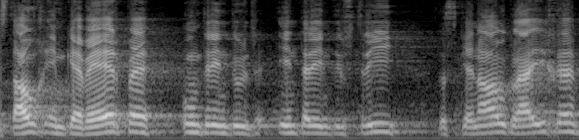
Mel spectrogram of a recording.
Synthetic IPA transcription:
staʊχɪmɡevɛɾb̥əʊndɪndɛɾɪndustɾiː | d̥ɑsɡ̥enaʊɡlaɪçə

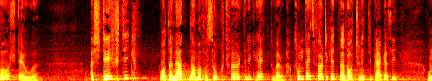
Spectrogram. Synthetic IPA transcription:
ɔːɾʃtɛlə | əʃtɪftiɡ | ʋod̪ənætnɑməfɔsʊχtfœɾd̥̪əɾiɡhɛtːuʋɛɾksʊndhɛɪtsfœɾdəɾiɡkhɛt̪ʋæːɾʋɔt̪ʃonɪd̚d̥̪əɾɡ̥æɡəsi | ʊn

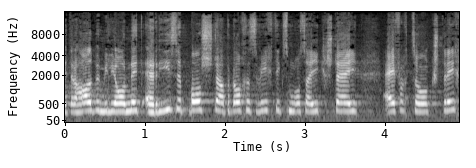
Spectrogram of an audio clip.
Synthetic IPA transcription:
ɪd̥əhɑlbəmiljoːnːɪdəriːzəpɔʃtəɑbəɾdɔχəsʋɪχtɪksmɔsɑikχʃtɛɪ | ʔæɪfɑχt͡sokʃtrɪχ

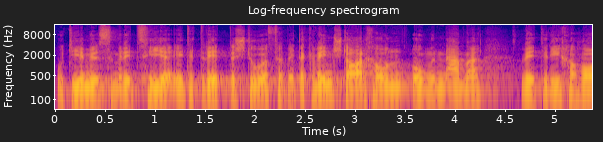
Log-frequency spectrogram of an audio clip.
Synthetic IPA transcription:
ʊd̥iəmyəsːəməɾjɪt͡shiəʔɪd̥̪əd̥ɾɪt̪ːəʃtuəfəbɪd̥̪əkʋɪnʃtɑrχəʊŋərnæmə | ʋɪd̪əɾiːχəɦɔ

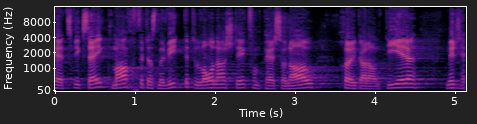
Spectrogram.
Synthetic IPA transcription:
ɦɛtsʋiːksɛɪt̚kmɑχtfyɾdɑsməɾʋit̪əɾd̥əloːnɑːʃtiːɡ̥fɔmpʰɛɾsɔnɑːlχœʏɡɑɾɑnt̪iːəɾə | mɪ

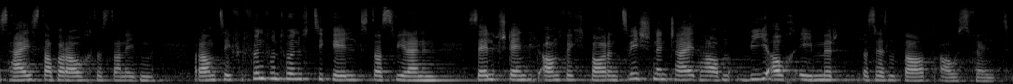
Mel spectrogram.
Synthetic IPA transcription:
shaɪstɑːbəɾaʊxd̥ɑsd̥ɑneːbn̩ | ʁɑntt͡sɪfəfʏnfʊntfʏnft͡sɪçɡ̥ɪltd̥ɑsviːɐɾaɪnənz̥ɛlpʃtɛndɪɡɑnfɛçt̚b̥aːɾənt͡sv̥ɪʃən̩ɛntʃaɪdhaːbn̩viːaʊxɪməd̥ɑsʁezʊltʰaːtaʊsfɛlt

